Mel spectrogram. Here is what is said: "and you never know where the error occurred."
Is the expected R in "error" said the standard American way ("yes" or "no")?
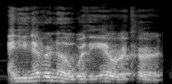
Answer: yes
